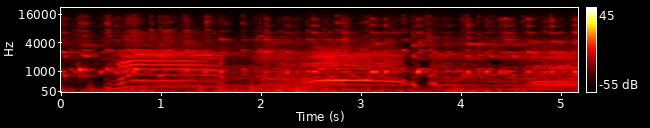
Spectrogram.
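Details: Flock of sheep by a vacant hotel at Fürigen; several loud, drawn-out, quavering bleats follow one another almost without pause, over steady bell clanking and bustle.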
